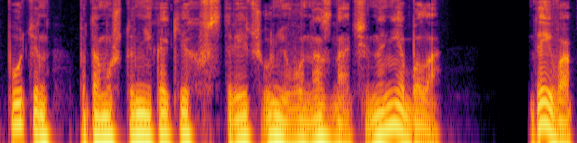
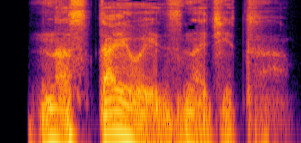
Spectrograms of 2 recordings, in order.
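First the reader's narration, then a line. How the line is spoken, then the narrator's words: Mutter. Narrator (Russian): пробормотал Григорий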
